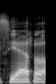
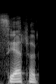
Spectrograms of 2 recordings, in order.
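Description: First: Seattle is pronounced with English sounds. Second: Seattle is pronounced with German sounds. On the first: The speaker calls it right. "sobald man aus dem Englischen rauskommt, auch wieder von Seattle" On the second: The speaker calls it wrong. "weil es einfach in Deutsch so normal ist"

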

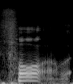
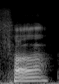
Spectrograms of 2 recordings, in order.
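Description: First: The vowel sounds like an o. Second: The vowel sounds like an a.

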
